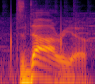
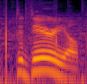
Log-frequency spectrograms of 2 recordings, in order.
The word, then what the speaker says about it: D'Addario: And this is the Rig Rundown team, and we're sponsored by D'Addario. – Actually, I think it's pronounced D'Addario. – It's D'Addario, but no matter how you say it, we know it stands for quality.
